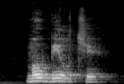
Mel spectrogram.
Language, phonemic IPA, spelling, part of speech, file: Dutch, /moːˈbiltjə/, mobieltje, noun, Nl-mobieltje.ogg
- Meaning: diminutive of mobiel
